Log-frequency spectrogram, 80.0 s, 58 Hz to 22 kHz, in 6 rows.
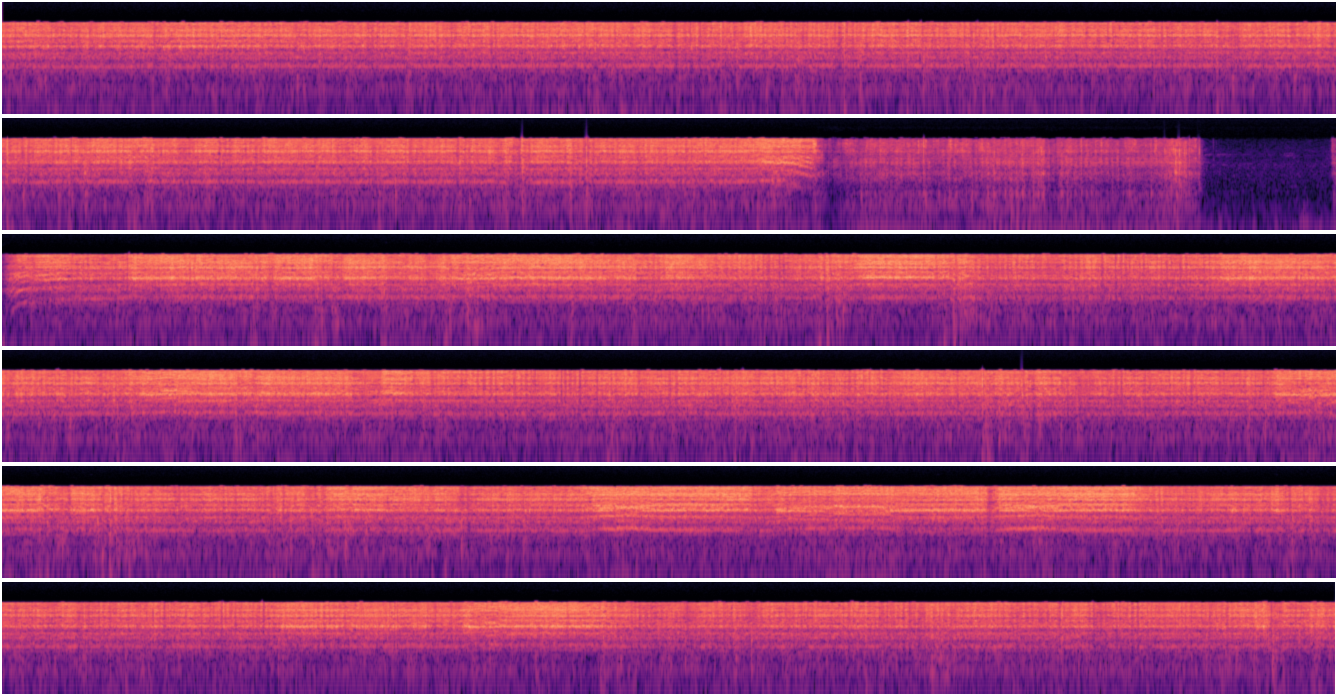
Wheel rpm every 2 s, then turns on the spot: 190, 190, 200, 200, 200, 200, 200, 200, 200, 200, 140, 30, 30, 90, 200, 200, 200, 200, 200, 200, 200, 200, 200, 190, 200, 200, 190, 190, 190, 190, 190, 190, 190, 190, 190, 190, 190, 190, 190, 190.
22-26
